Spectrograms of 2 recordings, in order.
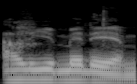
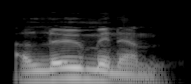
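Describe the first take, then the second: First: Five syllables, ending in a 'nium' sound. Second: Four syllables, ending in a plain 'num' sound.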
